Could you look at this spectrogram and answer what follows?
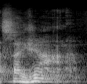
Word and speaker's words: Sa Jana: che finiva per vocale, il suono declassava da affricato alveolare sonoro, di z, affricativo palatare sonoro, j, per cui Sadiana diveniva Sagiana.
